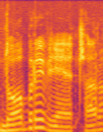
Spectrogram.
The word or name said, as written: dobry vieczar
